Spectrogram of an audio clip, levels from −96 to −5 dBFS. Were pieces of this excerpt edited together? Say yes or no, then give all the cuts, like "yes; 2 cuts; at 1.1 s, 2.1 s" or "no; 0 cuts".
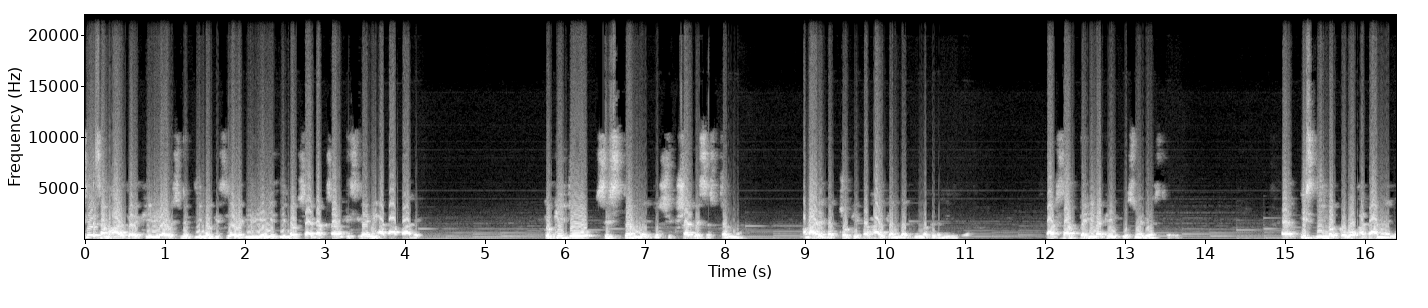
no; 0 cuts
